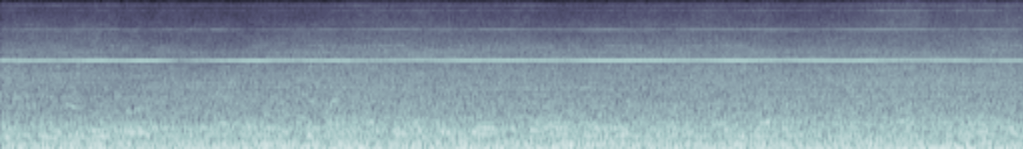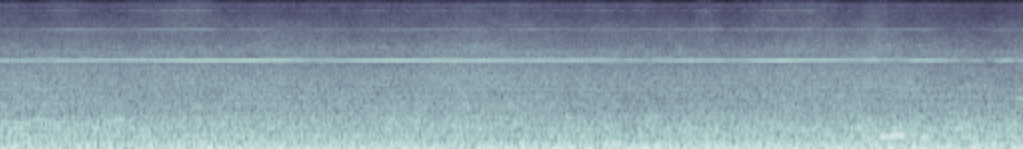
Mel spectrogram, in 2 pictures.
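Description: An engine drones steadily outdoors.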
